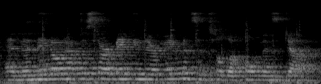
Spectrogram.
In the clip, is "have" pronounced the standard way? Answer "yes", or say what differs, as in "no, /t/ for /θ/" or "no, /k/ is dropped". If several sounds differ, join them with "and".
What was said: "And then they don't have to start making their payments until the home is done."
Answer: no, /f/ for /v/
